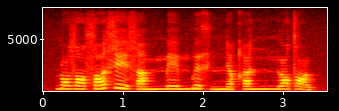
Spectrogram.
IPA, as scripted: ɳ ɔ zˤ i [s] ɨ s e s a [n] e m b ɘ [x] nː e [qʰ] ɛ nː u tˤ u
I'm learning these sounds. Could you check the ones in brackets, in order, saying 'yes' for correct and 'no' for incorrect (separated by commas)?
no, no, yes, yes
